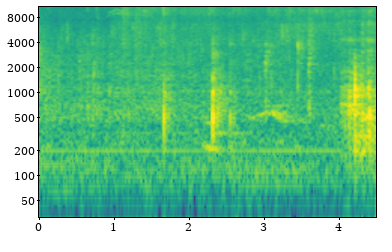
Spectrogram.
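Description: Food frying in hot oil: a steady sizzle with a few sharp pops, and a louder burst of noise near the end.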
